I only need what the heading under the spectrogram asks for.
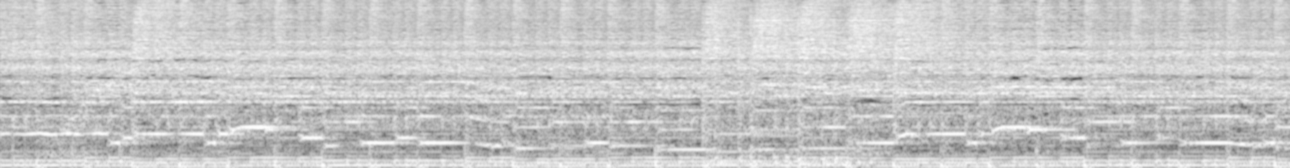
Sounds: music

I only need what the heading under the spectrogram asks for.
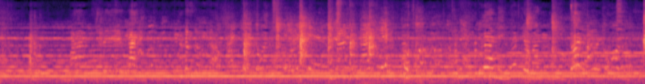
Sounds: outside, rural or natural
speech

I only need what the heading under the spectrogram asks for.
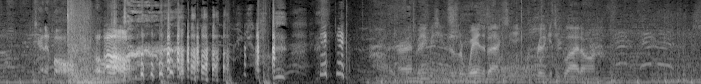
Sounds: music
speech

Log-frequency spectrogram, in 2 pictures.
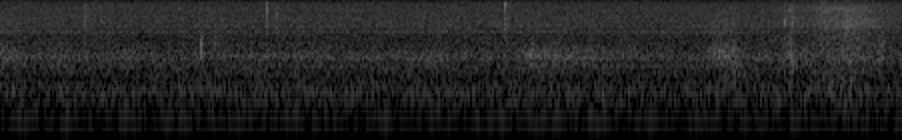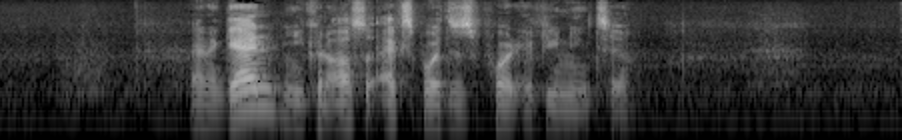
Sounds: speech

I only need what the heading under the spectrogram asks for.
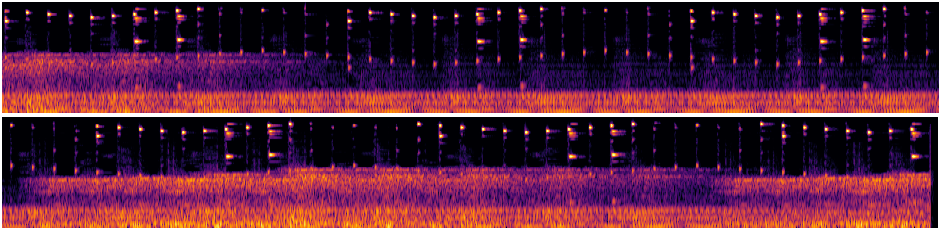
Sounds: music

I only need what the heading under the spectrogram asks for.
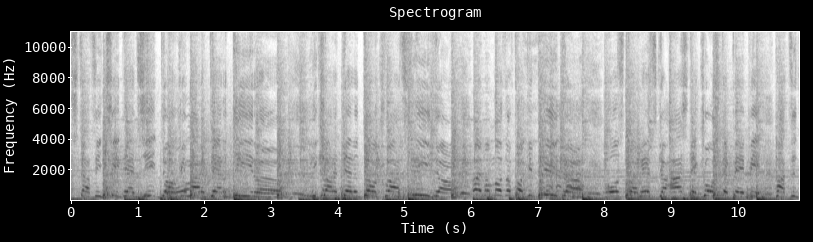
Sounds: music

